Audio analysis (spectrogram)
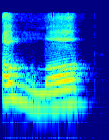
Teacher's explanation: لام مفخمہ یعنی لام کو موٹا کرتے ہیں، اللہ، تو یہ بھی حروف فرعی میں آتا ہے.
